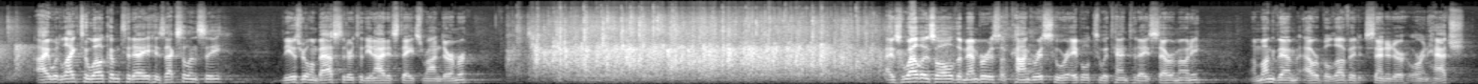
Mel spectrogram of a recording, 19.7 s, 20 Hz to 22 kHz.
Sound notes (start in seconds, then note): 6.7 applause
